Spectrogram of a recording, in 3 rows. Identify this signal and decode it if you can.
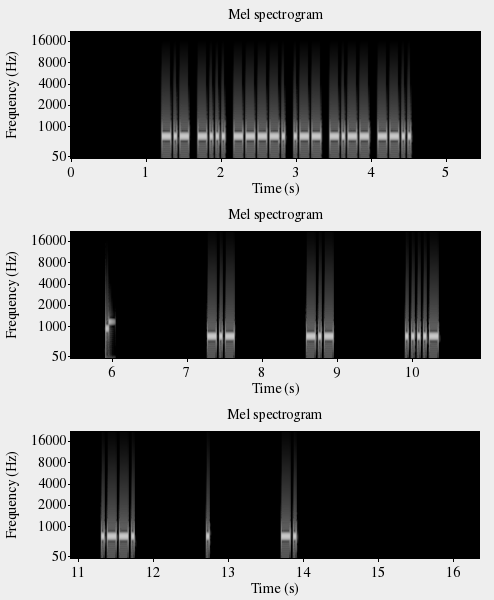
Morse code, heard as a keyed tone, about 31 wpm, spaced as for 13 wpm, 700 Hz. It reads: KB9WYZ KK4PEN
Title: USA Call Signs - 6 Characters - 8x Character Spacing - 30wpm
